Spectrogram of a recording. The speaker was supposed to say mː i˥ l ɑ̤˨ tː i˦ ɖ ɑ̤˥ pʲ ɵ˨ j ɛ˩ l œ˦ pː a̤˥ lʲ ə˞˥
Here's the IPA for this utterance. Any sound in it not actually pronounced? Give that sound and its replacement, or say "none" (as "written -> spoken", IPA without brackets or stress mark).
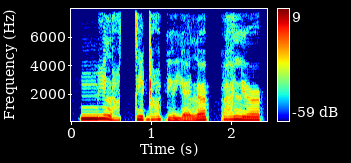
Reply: none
